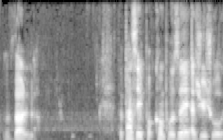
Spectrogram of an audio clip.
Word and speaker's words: veulent: Nous and vous are pronounced voulons, voulez, because they're spelled with an OU, but then with il, elle, we go back to that thematic EU, and we say il, elles veulent.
